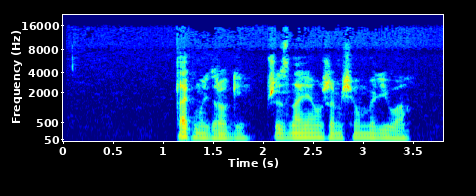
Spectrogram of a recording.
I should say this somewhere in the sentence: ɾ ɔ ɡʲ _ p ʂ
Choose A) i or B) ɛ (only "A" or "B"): A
